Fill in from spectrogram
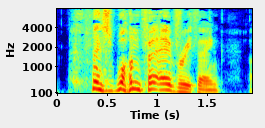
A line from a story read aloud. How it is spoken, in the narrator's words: I exclaimed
